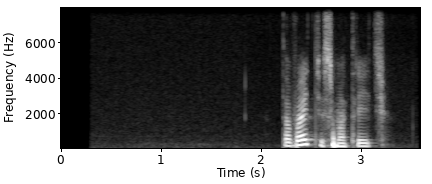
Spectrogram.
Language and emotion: Russian, neutral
